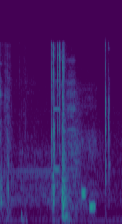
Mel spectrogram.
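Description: A gun fires a quick burst of loud shots.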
